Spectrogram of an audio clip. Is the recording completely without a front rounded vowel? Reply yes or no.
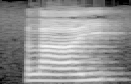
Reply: yes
